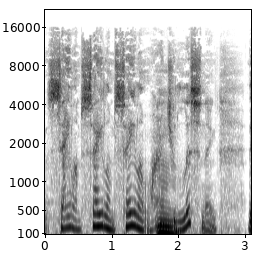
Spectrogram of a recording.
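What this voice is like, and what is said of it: Yelling. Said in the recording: “I'm yelling”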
